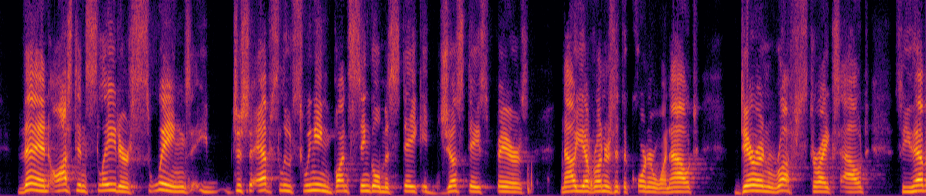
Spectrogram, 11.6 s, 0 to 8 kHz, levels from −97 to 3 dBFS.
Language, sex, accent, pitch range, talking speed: English, male, American, 185-230 Hz, 160 wpm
